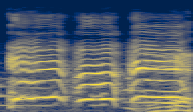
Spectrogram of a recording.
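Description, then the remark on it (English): A voice imitates a squawky, chicken-like guitar effect from a protest song's instrumental part after the second chorus, in three quick nasal squawks, rising and bending in pitch, loud with no other sound. “That sounds like a fucking chicken playing a party blower to me.”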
